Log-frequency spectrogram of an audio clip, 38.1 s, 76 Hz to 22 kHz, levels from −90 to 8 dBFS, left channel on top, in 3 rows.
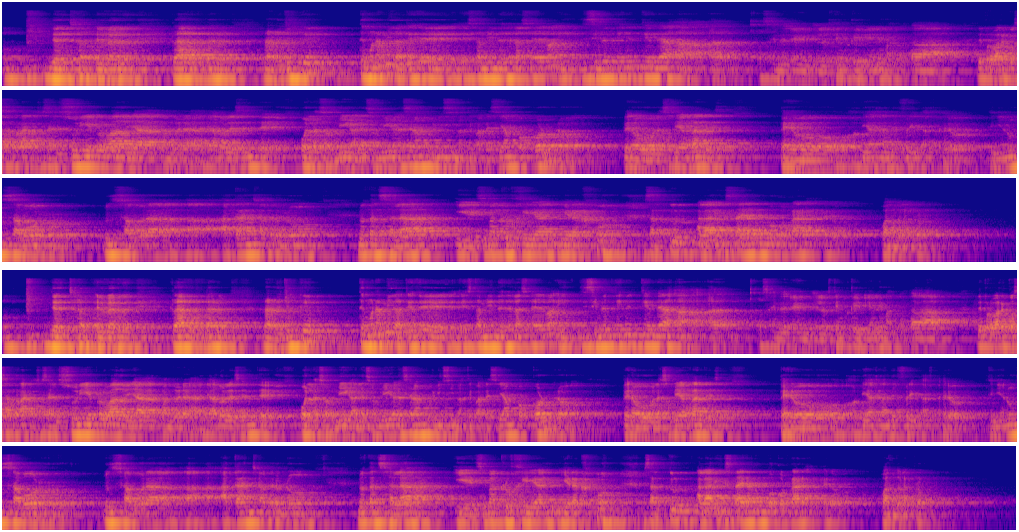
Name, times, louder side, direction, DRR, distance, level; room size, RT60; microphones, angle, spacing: voice 1, 0.0-4.0 4.5-9.2 9.4-19.9 20.5-21.7 22.4-24.7 25.0-26.2 26.6-29.3 29.6-36.0 36.4-36.9, right 1 dB, 65° right, 1 dB, 1.0 m, -28 dB
16.5 x 6.9 x 2.8 m, 2.2 s
head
